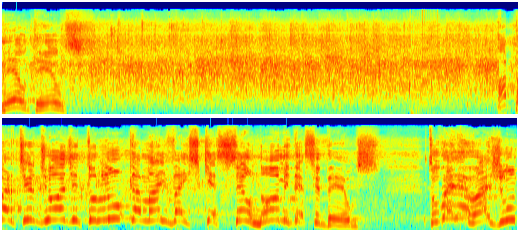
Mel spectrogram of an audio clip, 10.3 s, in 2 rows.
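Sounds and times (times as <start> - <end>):
speech: 0.0 - 0.9, 5.0 - 10.2
large crowd applause: 0.0 - 6.6.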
